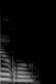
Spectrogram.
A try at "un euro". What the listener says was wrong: This is a liaison with the letter N. N. Un euro.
